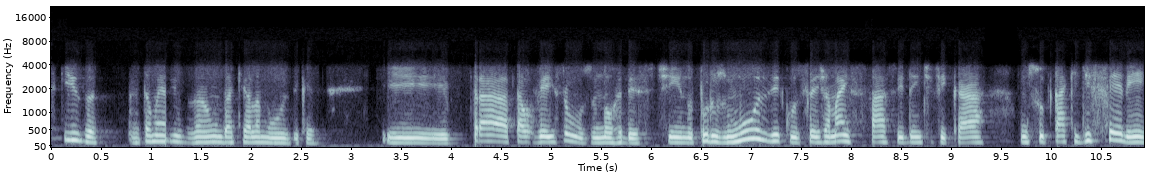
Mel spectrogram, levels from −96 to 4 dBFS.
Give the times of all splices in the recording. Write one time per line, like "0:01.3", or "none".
0:01.1
0:05.1
0:07.5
